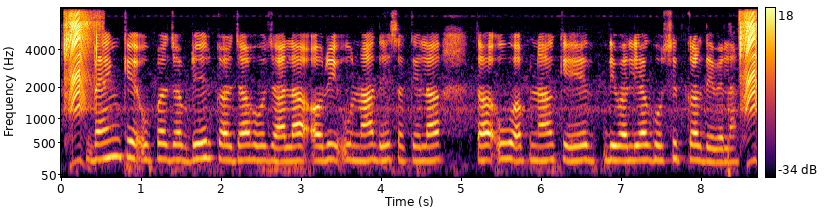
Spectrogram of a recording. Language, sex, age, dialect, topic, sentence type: Bhojpuri, female, 18-24, Northern, banking, statement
